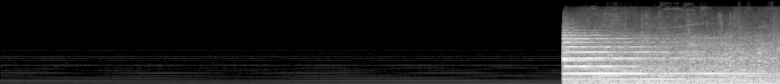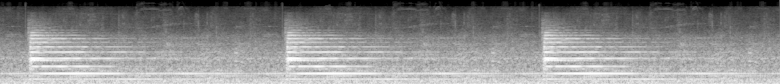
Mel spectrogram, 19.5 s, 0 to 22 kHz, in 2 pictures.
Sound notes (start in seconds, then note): 7.1 bell chiming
